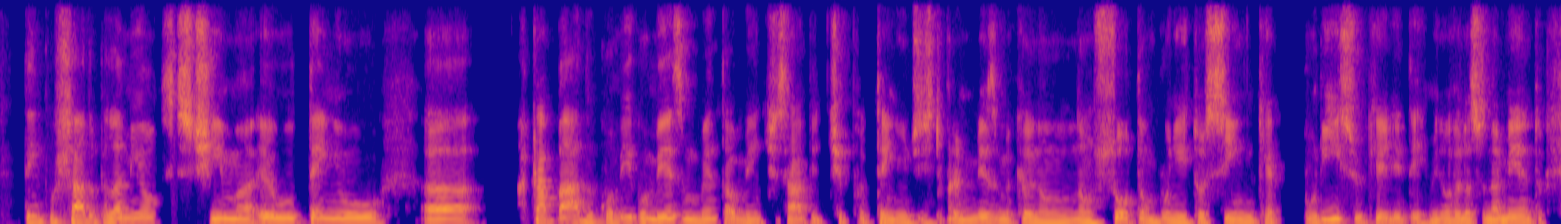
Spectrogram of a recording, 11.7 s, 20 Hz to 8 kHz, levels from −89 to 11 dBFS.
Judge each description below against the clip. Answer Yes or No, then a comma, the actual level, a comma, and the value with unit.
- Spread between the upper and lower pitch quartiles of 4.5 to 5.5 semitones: No, average, 2.8 semitones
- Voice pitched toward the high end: No, low, 115 Hz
